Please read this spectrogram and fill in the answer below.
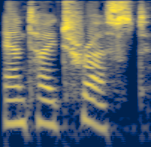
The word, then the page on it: antitrust: American English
